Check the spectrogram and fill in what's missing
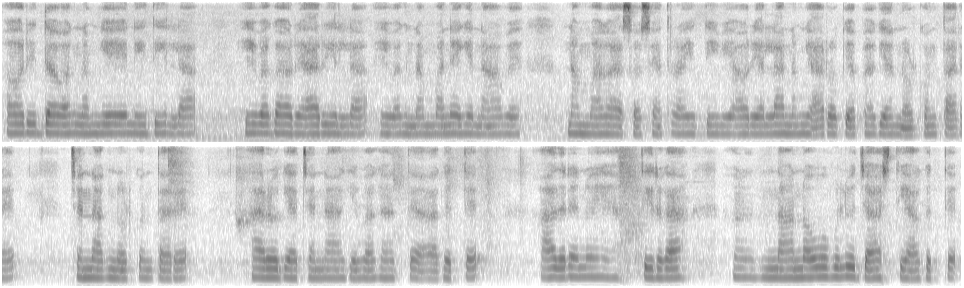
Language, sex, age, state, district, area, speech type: Kannada, female, 60+, Karnataka, Bangalore Rural, rural, spontaneous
